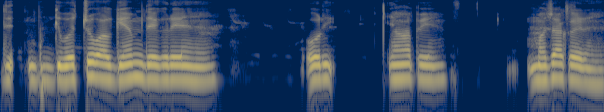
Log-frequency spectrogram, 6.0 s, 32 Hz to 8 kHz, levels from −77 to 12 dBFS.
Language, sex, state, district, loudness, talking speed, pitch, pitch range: Hindi, male, Bihar, Araria, -15 LUFS, 140 wpm, 160 Hz, 155-170 Hz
